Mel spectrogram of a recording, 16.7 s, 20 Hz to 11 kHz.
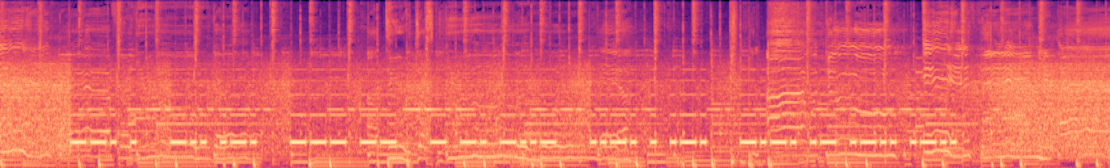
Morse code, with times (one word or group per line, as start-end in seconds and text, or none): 1.1-2.0 GE
2.6-3.8 DR
4.4-5.9 OM
6.5-8.3 TNX
8.9-10.6 FER
11.1-14.3 CALL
